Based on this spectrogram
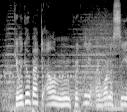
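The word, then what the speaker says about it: Al Mamoon: So next time on Ni no Kuni, we're going to be heading back to Alamoon.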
